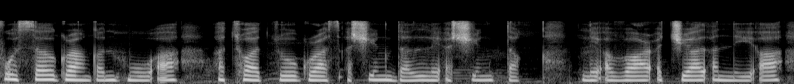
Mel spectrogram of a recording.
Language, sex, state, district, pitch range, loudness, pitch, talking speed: Mizo, female, Mizoram, Aizawl, 190-205 Hz, -17 LUFS, 195 Hz, 175 wpm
